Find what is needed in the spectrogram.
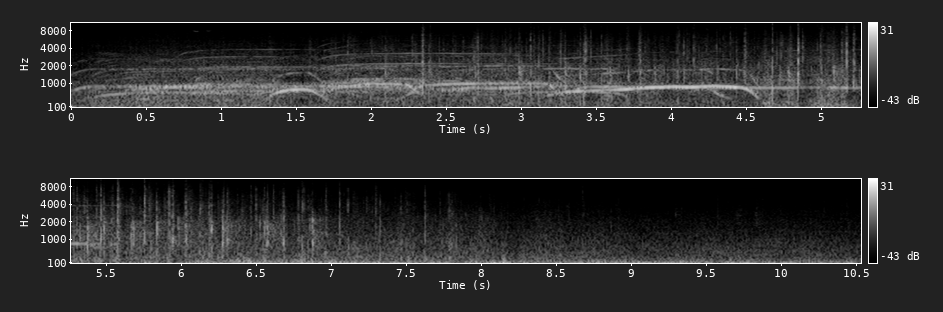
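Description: Crowd applauding and cheering. Whoops and calls rise and fall over the first four or five seconds, then steady clapping carries on alone.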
